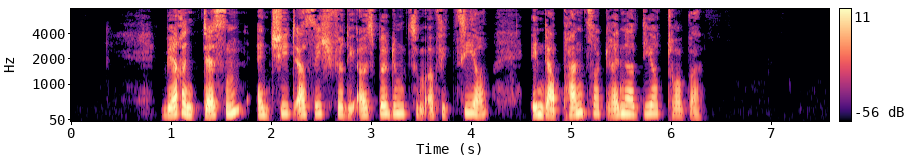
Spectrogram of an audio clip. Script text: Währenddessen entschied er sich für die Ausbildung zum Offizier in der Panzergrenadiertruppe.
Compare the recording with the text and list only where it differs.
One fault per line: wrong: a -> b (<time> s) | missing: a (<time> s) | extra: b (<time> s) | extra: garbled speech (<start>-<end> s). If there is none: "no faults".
no faults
